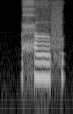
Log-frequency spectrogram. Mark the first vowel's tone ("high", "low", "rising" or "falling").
high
